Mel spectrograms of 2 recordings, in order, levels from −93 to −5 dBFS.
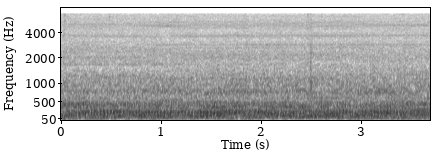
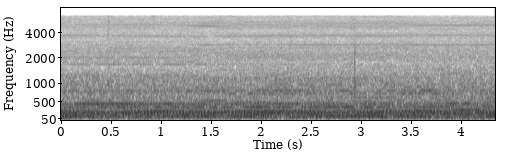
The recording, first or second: second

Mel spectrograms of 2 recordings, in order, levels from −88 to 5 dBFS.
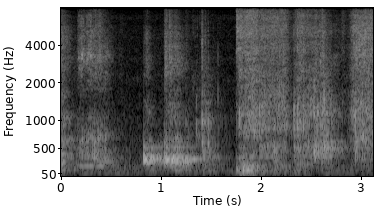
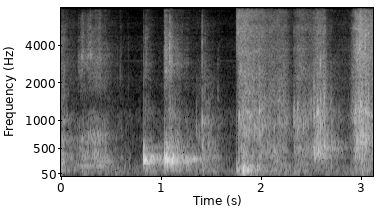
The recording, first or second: first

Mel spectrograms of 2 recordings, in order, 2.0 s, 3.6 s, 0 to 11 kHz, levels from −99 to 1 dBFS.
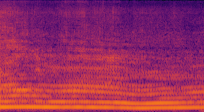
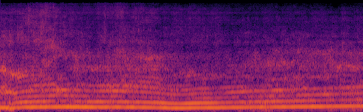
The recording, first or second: first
